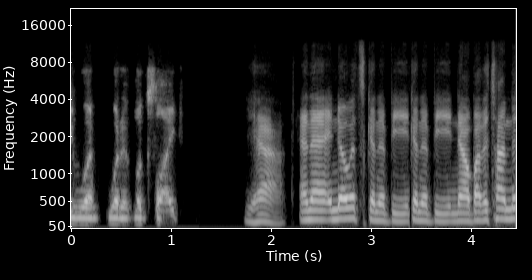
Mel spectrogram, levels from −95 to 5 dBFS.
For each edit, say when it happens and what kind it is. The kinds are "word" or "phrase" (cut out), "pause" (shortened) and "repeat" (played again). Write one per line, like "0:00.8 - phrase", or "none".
0:02.2 - pause
0:03.4 - repeat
